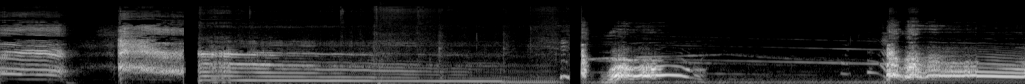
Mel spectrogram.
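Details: A dog making strange noises: drawn-out, tonal howling and whining notes, some sliding downward, others held steady or stepping lower, with a brief rising-and-falling yelp near the middle and louder cries at the end.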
